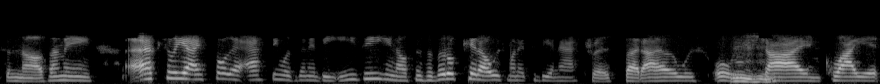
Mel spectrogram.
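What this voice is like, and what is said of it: Noticeable accent, slow careful speech. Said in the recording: “I have an accent ... people tend to have a hard time understanding what I'm saying. I have to speak very clear and slow.”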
